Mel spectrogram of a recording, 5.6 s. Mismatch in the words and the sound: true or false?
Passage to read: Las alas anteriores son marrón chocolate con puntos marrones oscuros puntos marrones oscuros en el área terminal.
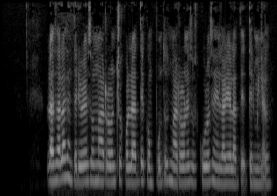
true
